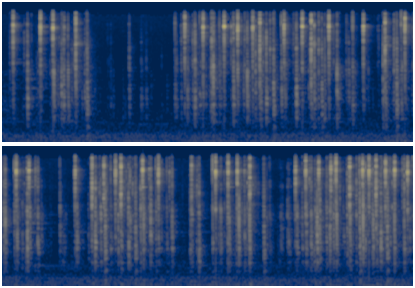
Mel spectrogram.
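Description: Fingertips with long painted nails type on a pink backlit plastic mechanical keyboard with round typewriter-style keycaps and a hollow case. Bright, sharp clicks come in quick, uneven bursts, with a brief pause near the start before the typing picks up again and runs steadily to the end.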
